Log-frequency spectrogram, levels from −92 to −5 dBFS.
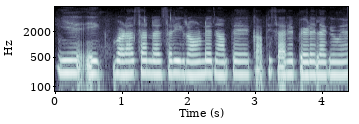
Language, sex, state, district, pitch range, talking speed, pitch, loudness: Hindi, female, Haryana, Jhajjar, 195-210 Hz, 190 wpm, 205 Hz, -16 LUFS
